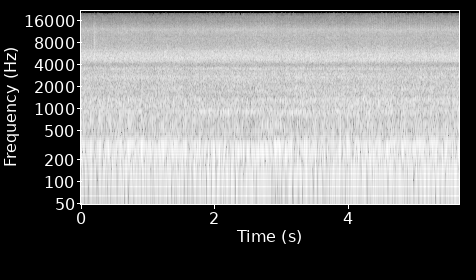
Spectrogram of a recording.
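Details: 1979 Triumph Bonneville T140D Special twin, after clutch repair, third gear against front brake: steady drone dips briefly as clutch takes up load then recovers smoothly; normal running with clutch engaged.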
